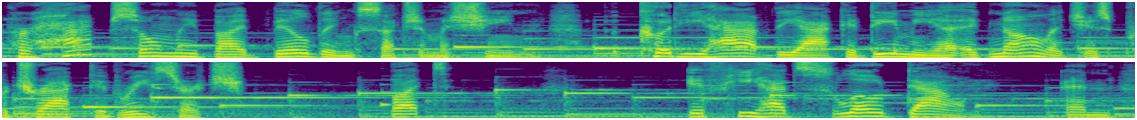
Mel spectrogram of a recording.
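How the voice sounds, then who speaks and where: An actor playing a calm, analytical young male scholar, explaining things thoughtfully in video game dialogue. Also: on the high side, a little slow. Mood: thoughtful, sober. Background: music.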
